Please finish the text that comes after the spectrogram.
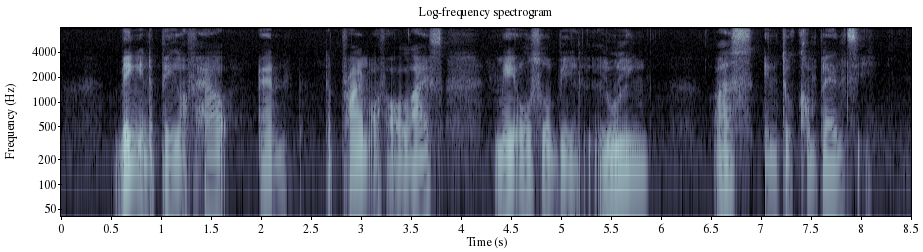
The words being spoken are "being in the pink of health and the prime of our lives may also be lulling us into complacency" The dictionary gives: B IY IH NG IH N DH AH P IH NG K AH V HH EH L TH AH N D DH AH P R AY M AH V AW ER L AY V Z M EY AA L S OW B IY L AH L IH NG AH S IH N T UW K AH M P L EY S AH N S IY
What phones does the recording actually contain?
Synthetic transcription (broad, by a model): B IY IH NG IH N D AH P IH NG AH F HH EH L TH AH N D AH P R AY M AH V AW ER L AY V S M EY AA L S OW B IY L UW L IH NG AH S IH N T UW K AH M P L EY AH N S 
